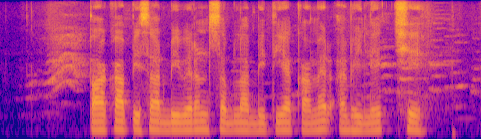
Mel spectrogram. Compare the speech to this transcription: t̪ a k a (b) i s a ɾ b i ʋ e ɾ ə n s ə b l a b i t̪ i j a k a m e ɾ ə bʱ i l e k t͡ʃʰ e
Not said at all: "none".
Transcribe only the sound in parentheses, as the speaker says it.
p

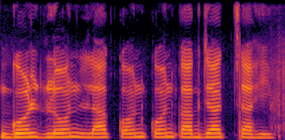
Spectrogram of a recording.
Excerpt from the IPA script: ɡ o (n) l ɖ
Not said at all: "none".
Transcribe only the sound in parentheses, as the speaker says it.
none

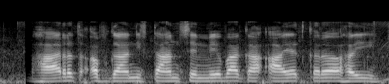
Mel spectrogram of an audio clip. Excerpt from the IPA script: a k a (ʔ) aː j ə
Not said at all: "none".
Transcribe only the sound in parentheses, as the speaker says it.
ʔ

